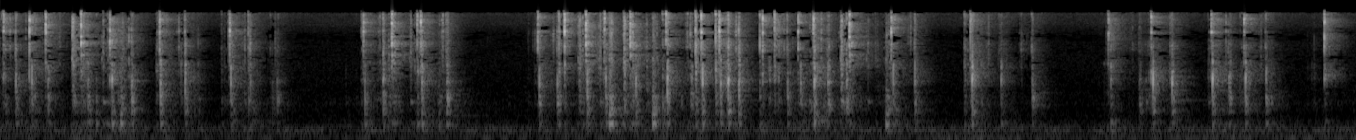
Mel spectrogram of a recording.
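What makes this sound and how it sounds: Fingertips type rapidly on a white retro typewriter-style plastic mechanical keyboard with round plastic keycaps and an integrated stand, sitting on a desk in front of a laptop. Bright, crisp clicks come in quick bursts with short pauses between them, and each keystroke dies away almost instantly. The solid, hollow-cased body gives the clatter a light plastic tone.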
